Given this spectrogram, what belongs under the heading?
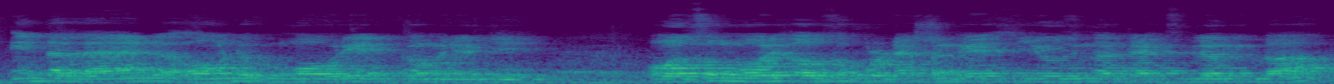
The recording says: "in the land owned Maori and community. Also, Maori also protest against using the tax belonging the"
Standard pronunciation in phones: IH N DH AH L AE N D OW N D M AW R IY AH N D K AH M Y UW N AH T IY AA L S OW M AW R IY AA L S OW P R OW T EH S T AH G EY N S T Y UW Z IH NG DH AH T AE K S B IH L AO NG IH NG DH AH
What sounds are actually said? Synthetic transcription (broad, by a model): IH N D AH L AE N D OW N D M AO R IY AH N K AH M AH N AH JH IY AA L S OW M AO R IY AA L S OW P R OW T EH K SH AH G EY S Y UW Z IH NG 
